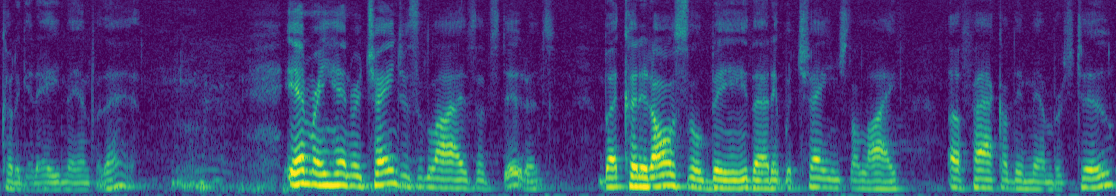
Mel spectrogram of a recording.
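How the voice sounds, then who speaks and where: A man with an Appalachian accent speaks at a fairly slow pace in a medium pitch with ordinary pitch variation. His tone is dark and mellow, and there is audible room echo. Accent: Appalachian Southern US. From US South, southwest Virginia (Glade Spring). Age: 70s. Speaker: retired professor, commencement speaker. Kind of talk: commencement speech.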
